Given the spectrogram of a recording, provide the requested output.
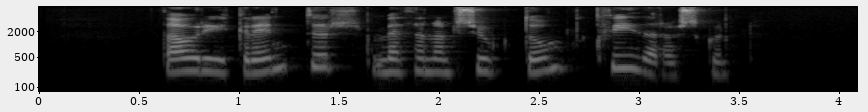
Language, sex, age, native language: Icelandic, female, 40-49, Icelandic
